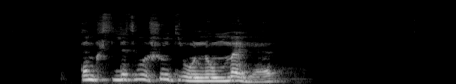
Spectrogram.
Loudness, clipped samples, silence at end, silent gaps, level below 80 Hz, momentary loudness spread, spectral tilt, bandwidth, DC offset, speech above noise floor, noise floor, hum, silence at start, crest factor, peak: -19 LUFS; under 0.1%; 1.8 s; none; -64 dBFS; 11 LU; -9 dB/octave; 9.8 kHz; under 0.1%; 72 dB; -90 dBFS; none; 0.8 s; 18 dB; -4 dBFS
